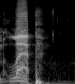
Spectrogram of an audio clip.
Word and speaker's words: Lepp: You know, my last name, Lepp, rhymes with Johnny Depp, and sometimes people don't know how to pronounce it. So I always say, you've heard of Johnny Depp. Well, Lepp rhymes with Depp.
